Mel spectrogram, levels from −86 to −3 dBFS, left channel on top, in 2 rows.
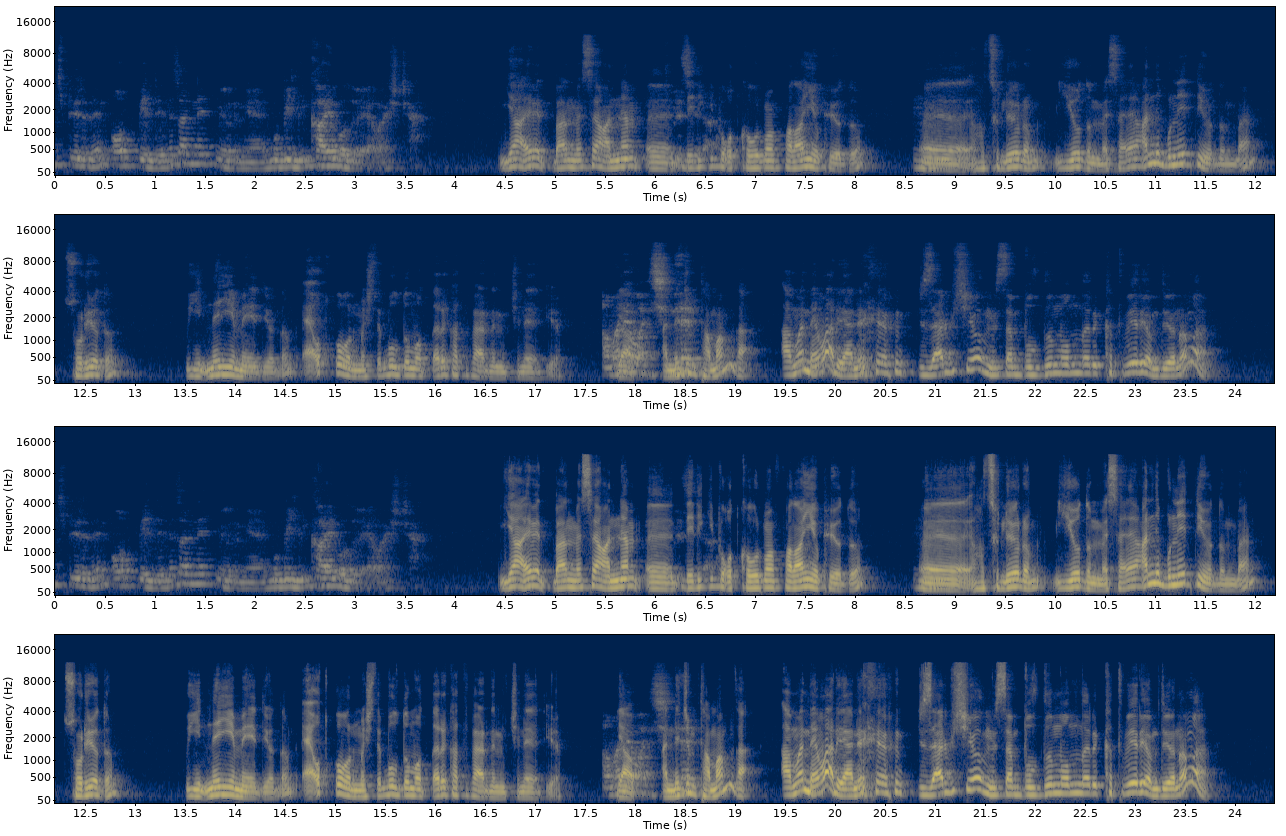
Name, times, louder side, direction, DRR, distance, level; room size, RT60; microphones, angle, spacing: voice 1, 0.0-3.7 6.1-6.6 8.6-8.9 17.7-18.6, left 1 dB, 80° left, 2.7 m, -42 dB
voice 2, 4.5-8.1 8.6-12.0 12.3-12.8 13.5-17.3 17.8-18.0 18.3-19.1 19.5-23.7, right 6 dB, 60° right, 0.3 m, -30 dB
6.4 x 6.2 x 4.2 m
head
